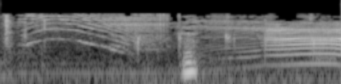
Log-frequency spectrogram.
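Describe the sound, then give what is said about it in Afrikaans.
A cow moos in long, drawn-out calls whose pitch swells and falls, broken midway by a short low thump before a final sustained low. “Mal koei, ga uit!”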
